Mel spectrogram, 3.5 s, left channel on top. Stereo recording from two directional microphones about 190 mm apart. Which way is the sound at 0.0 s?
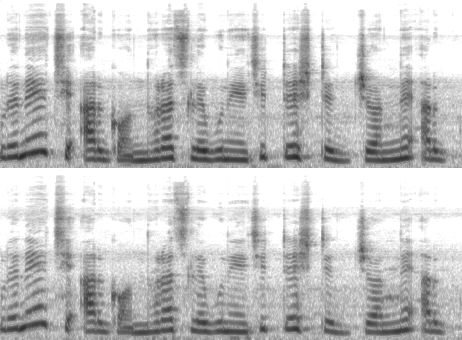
15° left (ahead or behind).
